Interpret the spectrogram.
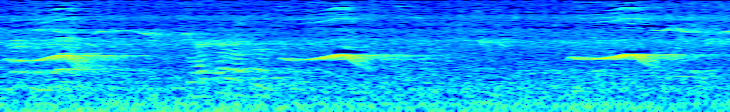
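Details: An Asian koel calls in daytime near a home during Ramadan. It gives three clear, rising whistled notes about two seconds apart over a low rumble with faint voices.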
